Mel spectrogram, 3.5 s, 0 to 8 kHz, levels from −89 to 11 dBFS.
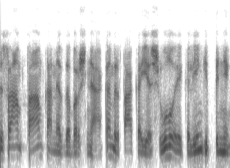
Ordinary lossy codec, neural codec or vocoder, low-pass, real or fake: Opus, 64 kbps; none; 7.2 kHz; real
